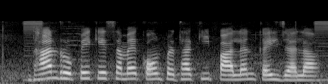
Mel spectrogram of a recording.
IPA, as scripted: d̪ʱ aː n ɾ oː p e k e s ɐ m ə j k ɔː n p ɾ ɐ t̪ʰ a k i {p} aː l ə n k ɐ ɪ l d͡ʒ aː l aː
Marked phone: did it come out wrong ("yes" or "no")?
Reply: no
